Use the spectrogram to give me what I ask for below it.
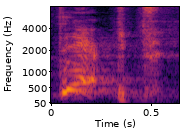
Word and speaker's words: debt: he should say doubt, debt, when he should pronounce dept, D-E-B-T, not D-E-T.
